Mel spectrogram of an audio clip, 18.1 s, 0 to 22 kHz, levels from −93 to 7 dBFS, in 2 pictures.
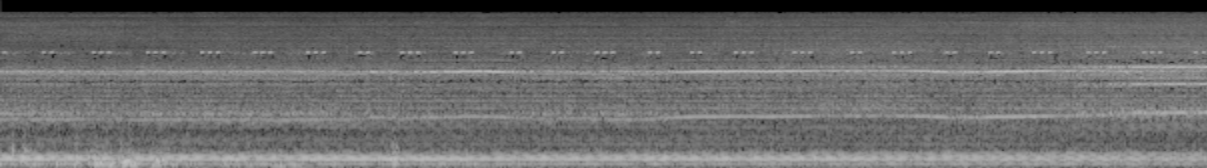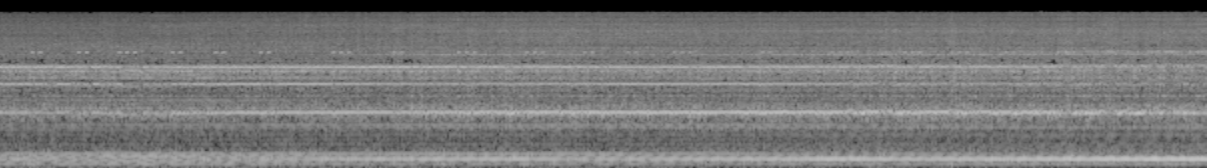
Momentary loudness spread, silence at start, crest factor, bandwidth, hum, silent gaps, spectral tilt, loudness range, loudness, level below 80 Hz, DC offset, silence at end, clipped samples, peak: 5 LU; 0 s; 14 dB; 16.5 kHz; none; none; -1.5 dB/octave; 5 LU; -18 LUFS; -44 dBFS; 0.2%; 0 s; under 0.1%; -6 dBFS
